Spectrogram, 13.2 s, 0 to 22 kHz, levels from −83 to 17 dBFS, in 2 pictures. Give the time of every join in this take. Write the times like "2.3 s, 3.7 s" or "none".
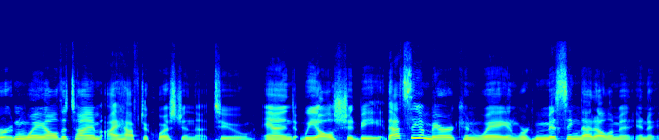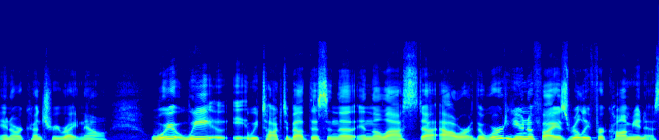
9.1 s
